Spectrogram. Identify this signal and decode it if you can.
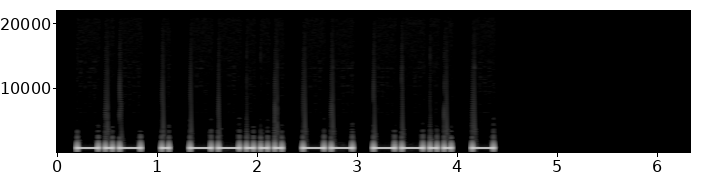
Morse code, heard as a keyed tone, about 17 wpm, 700 Hz. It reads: KE7MZT
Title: USA Call Signs Repeated 2x 17wpm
